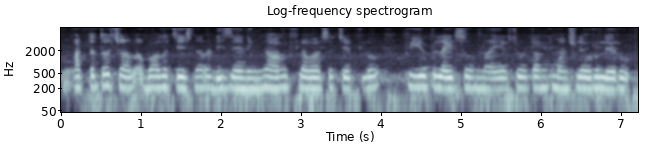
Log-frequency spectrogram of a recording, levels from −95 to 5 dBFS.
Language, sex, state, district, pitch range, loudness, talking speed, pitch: Telugu, female, Andhra Pradesh, Sri Satya Sai, 195-210 Hz, -14 LUFS, 125 wpm, 205 Hz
